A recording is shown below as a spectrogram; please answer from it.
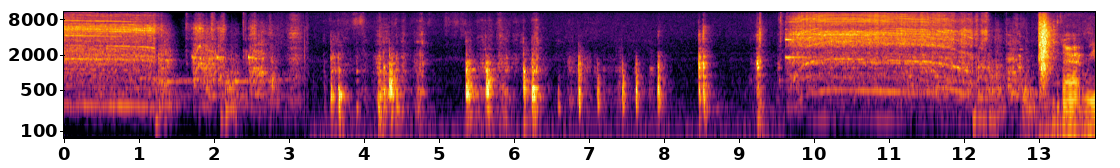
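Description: A power drill drives screws into the wooden sides of a small planter box in short whirring bursts, separated by pauses with knocks and handling of the wood, close and fairly loud.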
